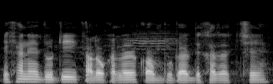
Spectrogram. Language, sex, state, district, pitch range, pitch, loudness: Bengali, male, West Bengal, Alipurduar, 100-115 Hz, 105 Hz, -19 LUFS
